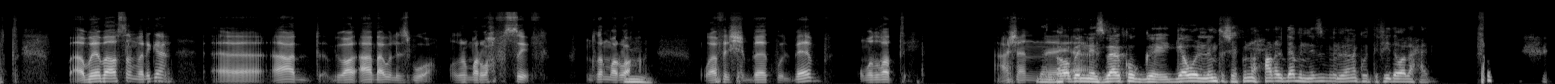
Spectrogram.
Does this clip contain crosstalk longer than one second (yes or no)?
no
